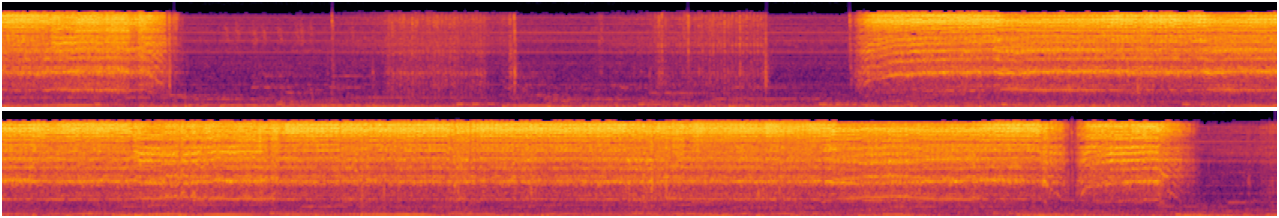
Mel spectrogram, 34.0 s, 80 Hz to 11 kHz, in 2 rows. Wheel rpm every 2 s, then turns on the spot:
160, 20, 10, 10, 10, 30, 150, 160, 160, 160, 160, 160, 160, 160, 160, 120, 60.
2-10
